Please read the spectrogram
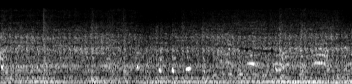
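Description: Mini excavator's engine running steadily after the machine has tipped onto its side, with brief shouts from people.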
